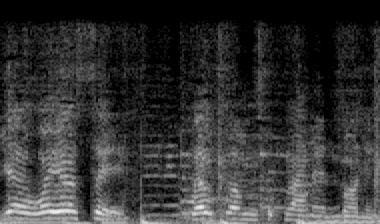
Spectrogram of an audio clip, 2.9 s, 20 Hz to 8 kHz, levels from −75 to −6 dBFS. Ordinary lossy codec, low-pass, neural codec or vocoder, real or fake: AAC, 32 kbps; 7.2 kHz; codec, 32 kHz, 1.9 kbps, SNAC; fake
